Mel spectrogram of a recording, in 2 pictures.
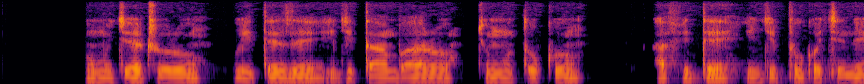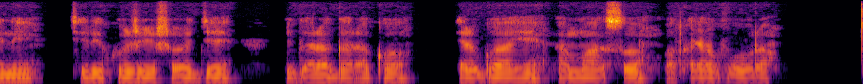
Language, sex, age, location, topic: Kinyarwanda, female, 18-24, Kigali, health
